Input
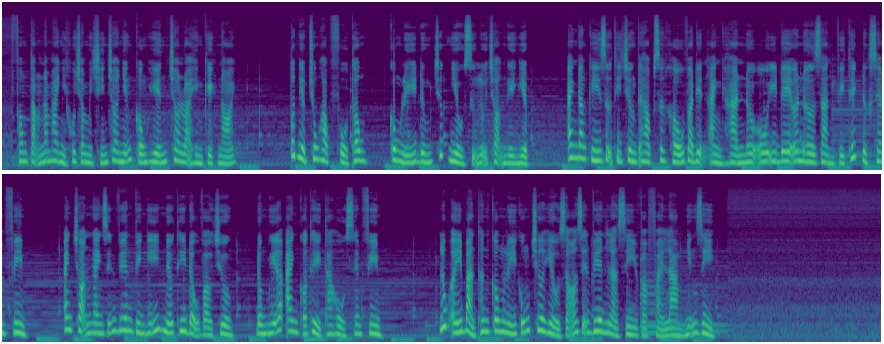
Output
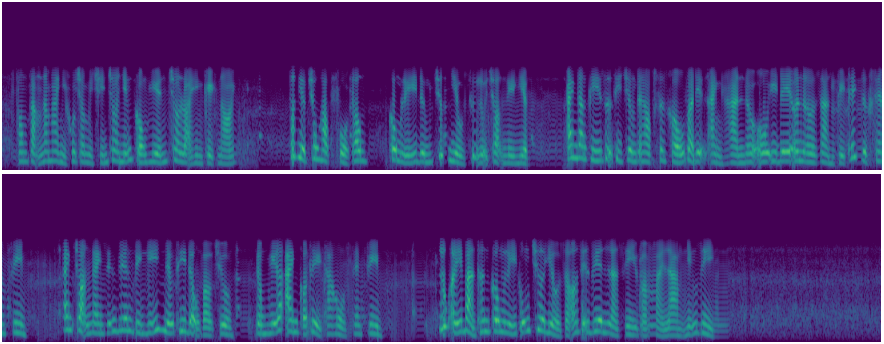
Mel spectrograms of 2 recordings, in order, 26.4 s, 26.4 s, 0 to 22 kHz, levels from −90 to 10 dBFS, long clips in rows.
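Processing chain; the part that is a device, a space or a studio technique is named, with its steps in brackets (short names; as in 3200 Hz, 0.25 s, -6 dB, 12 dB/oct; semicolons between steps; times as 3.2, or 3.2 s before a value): talking toy (LPC vocoder at 8 kHz pitch kept; HPF 480 Hz 12 dB/oct; bell 1900 Hz +5.5 dB 0.31 oct); gain -2.5 dB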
